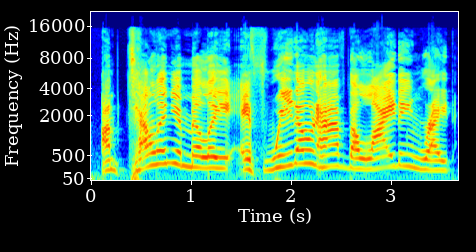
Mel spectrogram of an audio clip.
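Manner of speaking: high, insistent boss voice; insistent photographer. Acted. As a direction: press the point on a balky model. Photographer argues in the skit.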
